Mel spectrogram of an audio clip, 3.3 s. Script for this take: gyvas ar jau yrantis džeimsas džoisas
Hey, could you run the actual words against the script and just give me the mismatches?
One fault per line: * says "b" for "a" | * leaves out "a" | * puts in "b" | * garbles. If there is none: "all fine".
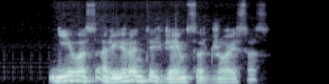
* leaves out "jau"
